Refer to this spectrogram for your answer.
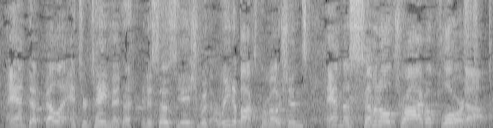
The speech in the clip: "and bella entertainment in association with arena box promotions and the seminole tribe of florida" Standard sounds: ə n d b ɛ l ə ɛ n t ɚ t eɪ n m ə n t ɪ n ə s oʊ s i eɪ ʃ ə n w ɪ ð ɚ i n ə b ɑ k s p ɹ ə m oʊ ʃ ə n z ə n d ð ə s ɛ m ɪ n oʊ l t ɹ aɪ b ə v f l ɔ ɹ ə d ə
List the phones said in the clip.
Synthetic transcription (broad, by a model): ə n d b ɛ l ə ɛ n t ɚ t eɪ n m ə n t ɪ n ə s oʊ s i eɪ ʃ ə n w ɪ ð ɚ i n ə b ɑ k s p ɹ ə m oʊ ʃ ə n z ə n ð ə s ɛ m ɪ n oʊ l t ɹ aɪ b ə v f l ɔ ɹ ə d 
